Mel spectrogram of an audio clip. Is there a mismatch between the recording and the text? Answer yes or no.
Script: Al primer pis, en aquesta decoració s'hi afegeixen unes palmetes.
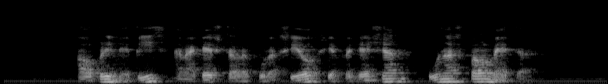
no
